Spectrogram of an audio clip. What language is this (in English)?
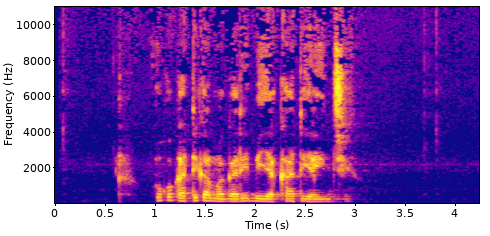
Swahili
